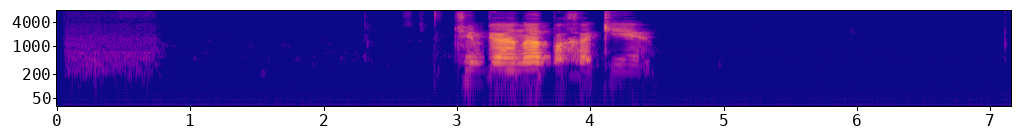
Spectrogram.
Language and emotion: Russian, neutral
